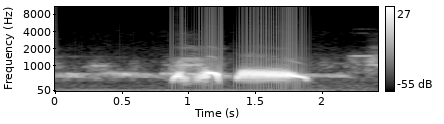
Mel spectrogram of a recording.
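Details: Caged decoy spotted dove delivering a single 'thúc gù' phrase meant to make wild doves answer: a pair of quick, rounded notes followed by a drawn-out, buzzy coo over a faint continuous low hum of cooing.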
